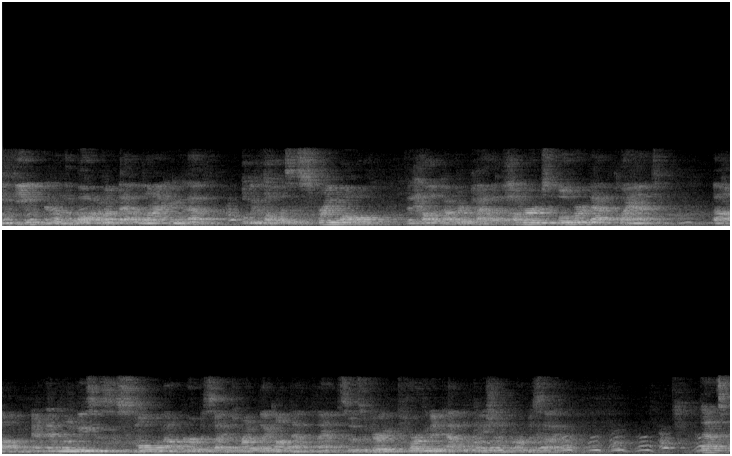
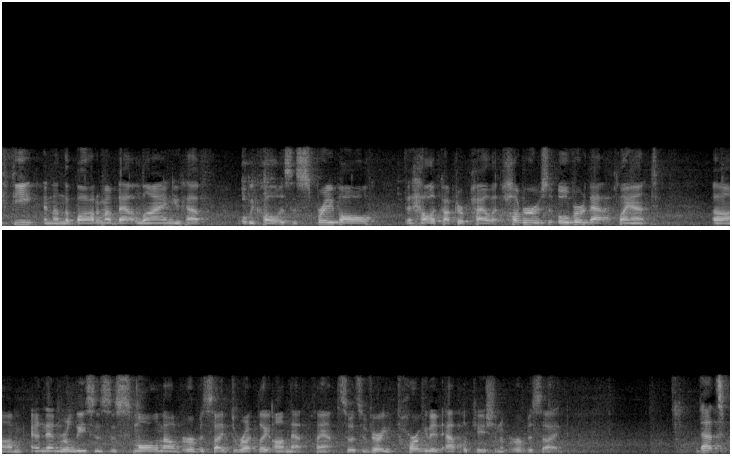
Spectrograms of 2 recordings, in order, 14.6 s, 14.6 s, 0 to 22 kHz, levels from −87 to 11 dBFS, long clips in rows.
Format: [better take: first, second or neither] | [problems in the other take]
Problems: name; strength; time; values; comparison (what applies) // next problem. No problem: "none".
second | background sound (Dog); 11 dB below the speech // room echo; dies away in 1.3 s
